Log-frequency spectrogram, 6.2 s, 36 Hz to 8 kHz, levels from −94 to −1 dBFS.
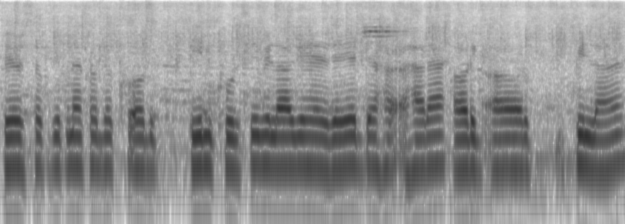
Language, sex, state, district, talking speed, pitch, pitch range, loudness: Hindi, male, Bihar, Sitamarhi, 240 wpm, 145 Hz, 145-150 Hz, -28 LUFS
